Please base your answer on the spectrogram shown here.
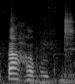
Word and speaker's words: Bahamut: It's just, you know, it's made by Japanese people, so I use kind of like a Japanese pronunciation of the words. So it'd be Bahamut.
